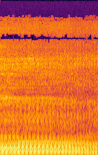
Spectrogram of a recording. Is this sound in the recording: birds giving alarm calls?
no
